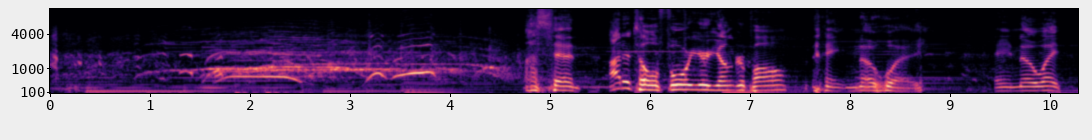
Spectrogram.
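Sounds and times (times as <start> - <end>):
laughter: 0.0 - 2.0, 7.6 - 10.1
audience members yelling and whooping: 0.1 - 5.0
speech: 4.8 - 8.8, 9.4 - 10.2.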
